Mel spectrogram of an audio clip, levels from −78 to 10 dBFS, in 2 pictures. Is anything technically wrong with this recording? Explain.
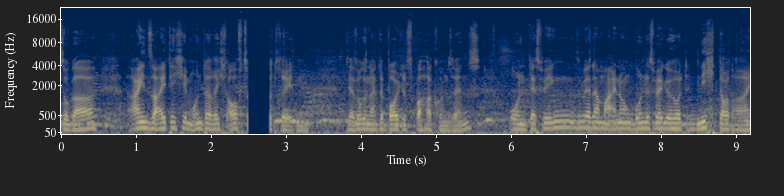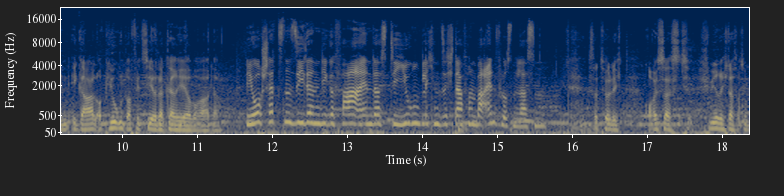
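Yes, there are two faults. From 2.48 to 2.78 s there is a playback stall: the output goes fully silent for about 280 ms, likely because the player ran short of data or was blocked, then resumes. At 8.40 to 8.50 s a short stall from a late packet stretches the last sound for 70 ms rather than going silent, so it is held too long, nothing is lost, and everything after it runs 70 ms later.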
